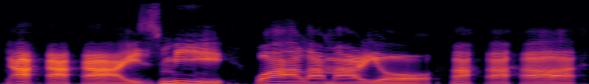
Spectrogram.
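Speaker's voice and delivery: villain cackle. Acted. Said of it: "none other than Wala Mario".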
